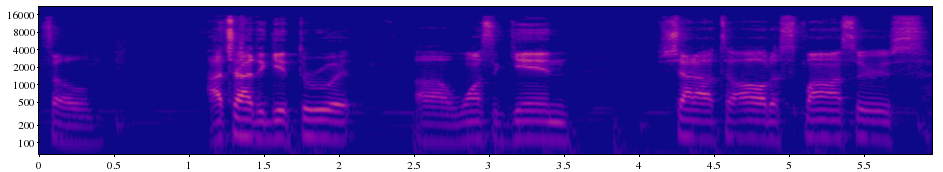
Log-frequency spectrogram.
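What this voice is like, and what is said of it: Voice sounds a little off. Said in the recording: “I apologize for my voice. I know it sounds a little bit off, but this weather, man”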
